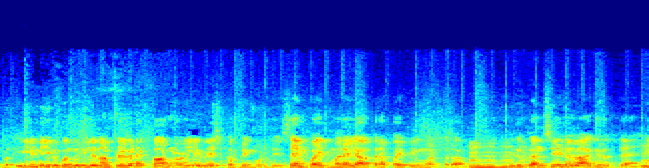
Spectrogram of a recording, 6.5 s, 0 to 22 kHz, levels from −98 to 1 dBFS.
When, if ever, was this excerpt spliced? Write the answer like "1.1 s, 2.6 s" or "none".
none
